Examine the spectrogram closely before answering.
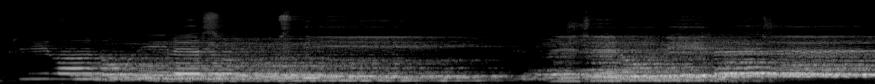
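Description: A slow song with sustained, chant-like singing in two long phrases, breaking briefly about five seconds in.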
